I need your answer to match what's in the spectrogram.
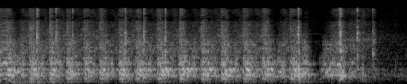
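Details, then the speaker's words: Ford Excursion 7.3L diesel with one or both batteries suspected failing; it was hard to start in cold winter weather and needed a jump. Starter chugs the engine over in a rapid, laboured, even rhythm, about two beats a second, without catching. Slow cranking, cause not confirmed. "That's a dreaded sound every diesel owner hates to hear."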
